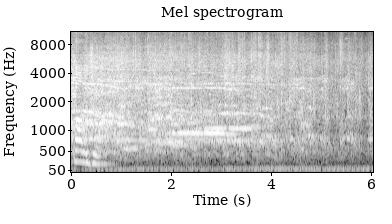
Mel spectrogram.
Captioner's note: attendees cheering and applauding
